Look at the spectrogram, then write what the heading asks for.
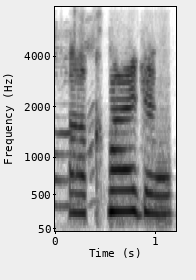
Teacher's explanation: خا سے پوری خراٹی جیسی آواز آنی چاہیے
